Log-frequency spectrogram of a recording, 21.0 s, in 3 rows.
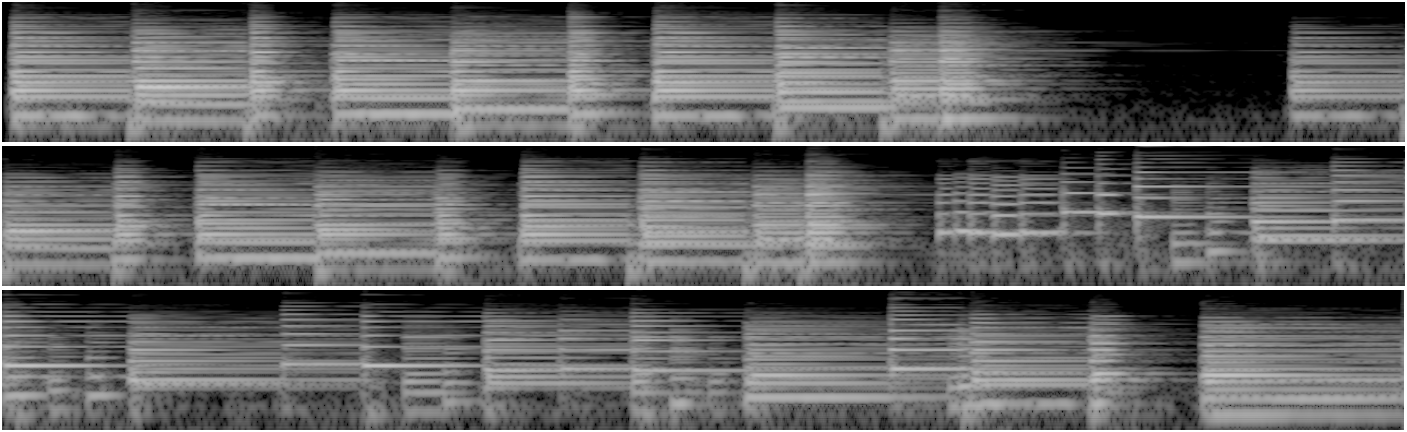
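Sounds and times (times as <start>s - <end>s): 
romantic and plaintive solo piano bossa arrangement: 0.0s - 5.4s, 6.4s - 21.0s.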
